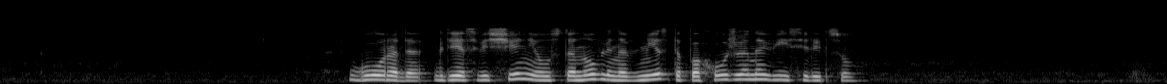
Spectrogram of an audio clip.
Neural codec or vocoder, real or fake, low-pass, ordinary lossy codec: codec, 16 kHz, 4 kbps, FreqCodec, larger model; fake; 5.4 kHz; none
